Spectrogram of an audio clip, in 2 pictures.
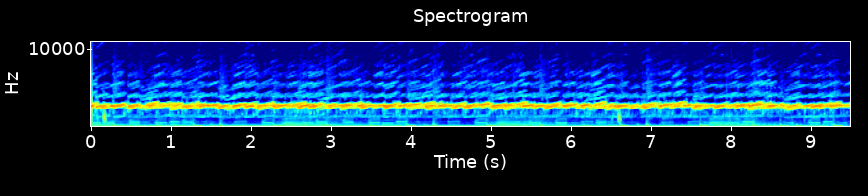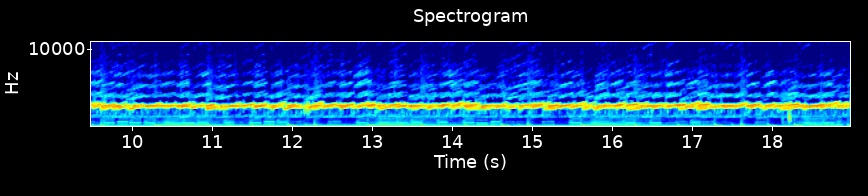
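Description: A dense spring peeper chorus, high piping peeps blending into one steady shrill ringing, over soft background music.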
